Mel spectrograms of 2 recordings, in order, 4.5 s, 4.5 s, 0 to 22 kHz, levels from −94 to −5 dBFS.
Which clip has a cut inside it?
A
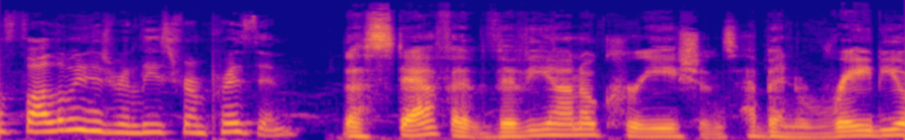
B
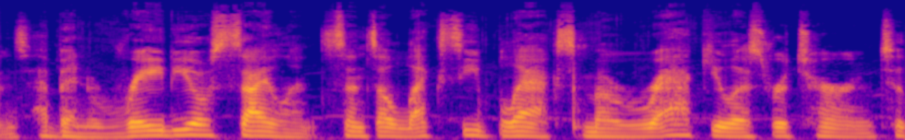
A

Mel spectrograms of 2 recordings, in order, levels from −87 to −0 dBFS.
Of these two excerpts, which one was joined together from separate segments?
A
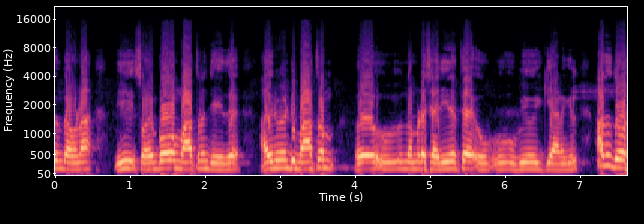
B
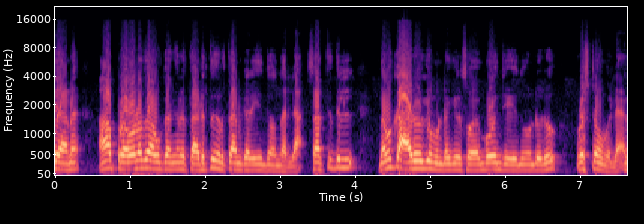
B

